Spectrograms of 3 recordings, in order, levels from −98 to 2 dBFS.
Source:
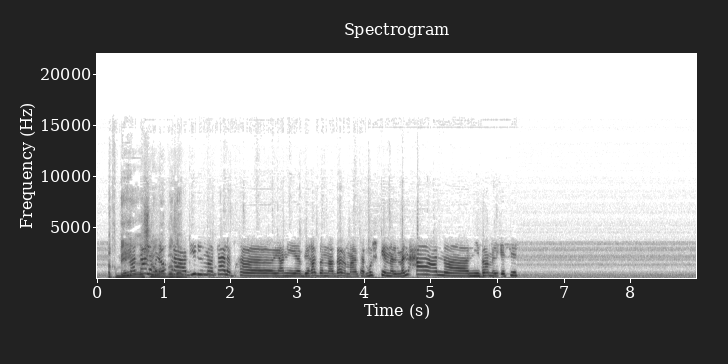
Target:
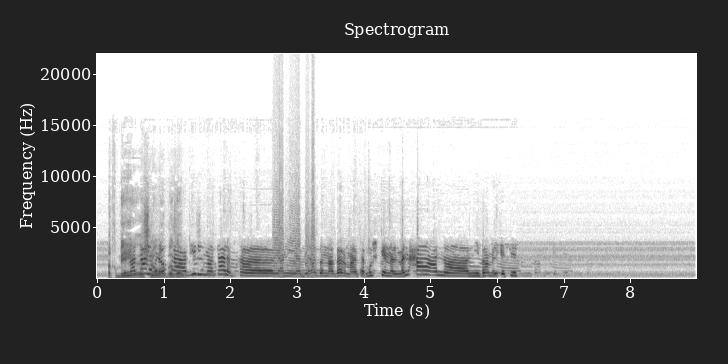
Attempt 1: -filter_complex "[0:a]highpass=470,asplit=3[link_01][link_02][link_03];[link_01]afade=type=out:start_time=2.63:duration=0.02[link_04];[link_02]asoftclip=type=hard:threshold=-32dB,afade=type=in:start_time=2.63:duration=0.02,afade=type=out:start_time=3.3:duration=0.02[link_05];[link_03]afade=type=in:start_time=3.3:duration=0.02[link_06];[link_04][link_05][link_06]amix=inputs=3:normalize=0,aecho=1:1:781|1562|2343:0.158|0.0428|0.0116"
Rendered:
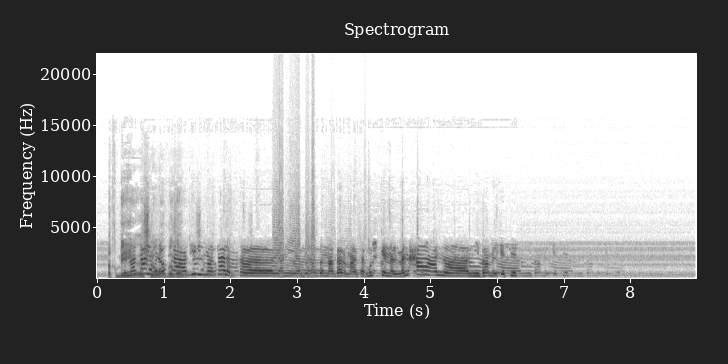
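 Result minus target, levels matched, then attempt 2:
echo-to-direct +7.5 dB
-filter_complex "[0:a]highpass=470,asplit=3[link_01][link_02][link_03];[link_01]afade=type=out:start_time=2.63:duration=0.02[link_04];[link_02]asoftclip=type=hard:threshold=-32dB,afade=type=in:start_time=2.63:duration=0.02,afade=type=out:start_time=3.3:duration=0.02[link_05];[link_03]afade=type=in:start_time=3.3:duration=0.02[link_06];[link_04][link_05][link_06]amix=inputs=3:normalize=0,aecho=1:1:781|1562:0.0668|0.018"

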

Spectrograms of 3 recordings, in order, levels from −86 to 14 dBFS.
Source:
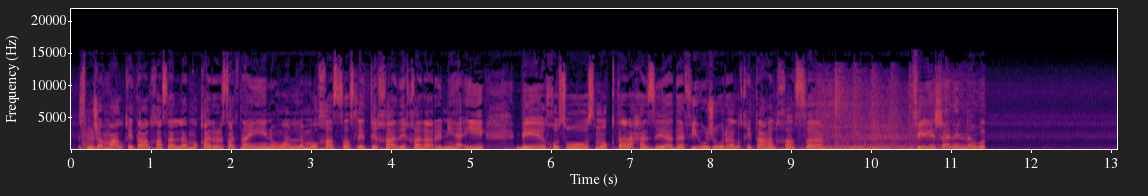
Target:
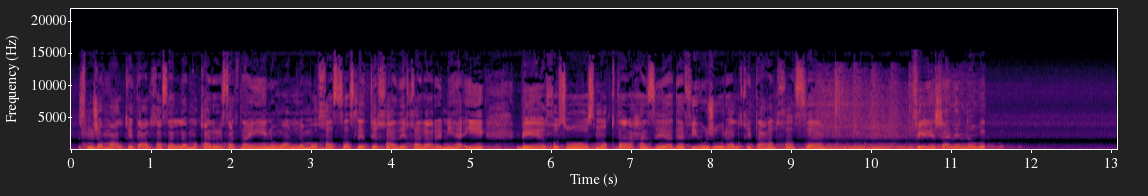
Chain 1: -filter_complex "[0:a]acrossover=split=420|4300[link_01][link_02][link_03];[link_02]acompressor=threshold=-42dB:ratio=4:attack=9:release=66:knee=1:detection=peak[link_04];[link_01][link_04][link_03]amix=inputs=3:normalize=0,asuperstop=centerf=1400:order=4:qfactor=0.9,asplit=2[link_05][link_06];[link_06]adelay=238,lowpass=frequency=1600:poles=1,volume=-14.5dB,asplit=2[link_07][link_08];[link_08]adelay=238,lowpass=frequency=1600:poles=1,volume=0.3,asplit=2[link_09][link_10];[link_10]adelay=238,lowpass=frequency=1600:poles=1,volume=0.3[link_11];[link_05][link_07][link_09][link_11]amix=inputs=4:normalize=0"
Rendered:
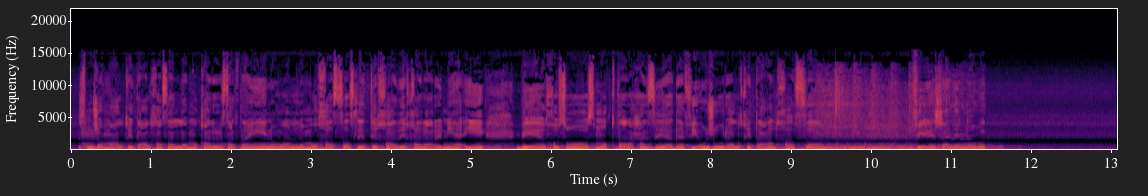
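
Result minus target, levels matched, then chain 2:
downward compressor: peak gain reduction +13.5 dB
-filter_complex "[0:a]asuperstop=centerf=1400:order=4:qfactor=0.9,asplit=2[link_01][link_02];[link_02]adelay=238,lowpass=frequency=1600:poles=1,volume=-14.5dB,asplit=2[link_03][link_04];[link_04]adelay=238,lowpass=frequency=1600:poles=1,volume=0.3,asplit=2[link_05][link_06];[link_06]adelay=238,lowpass=frequency=1600:poles=1,volume=0.3[link_07];[link_01][link_03][link_05][link_07]amix=inputs=4:normalize=0"

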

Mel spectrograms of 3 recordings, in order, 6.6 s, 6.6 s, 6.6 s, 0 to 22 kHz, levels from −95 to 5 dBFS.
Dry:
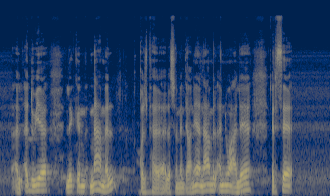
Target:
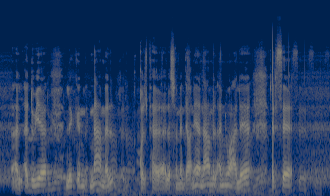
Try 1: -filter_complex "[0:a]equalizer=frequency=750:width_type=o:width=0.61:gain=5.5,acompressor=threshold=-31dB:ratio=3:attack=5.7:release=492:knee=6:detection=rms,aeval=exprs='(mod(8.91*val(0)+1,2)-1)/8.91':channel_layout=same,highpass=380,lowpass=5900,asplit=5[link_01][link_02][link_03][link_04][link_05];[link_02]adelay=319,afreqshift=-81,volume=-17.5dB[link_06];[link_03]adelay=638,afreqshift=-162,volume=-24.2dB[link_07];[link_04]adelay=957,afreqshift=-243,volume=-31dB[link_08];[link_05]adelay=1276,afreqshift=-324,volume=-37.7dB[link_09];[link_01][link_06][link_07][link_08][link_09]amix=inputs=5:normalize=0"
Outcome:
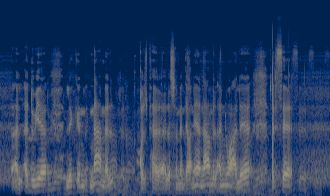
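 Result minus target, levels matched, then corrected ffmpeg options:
1,000 Hz band +2.5 dB
-filter_complex "[0:a]equalizer=frequency=750:width_type=o:width=0.61:gain=-3.5,acompressor=threshold=-31dB:ratio=3:attack=5.7:release=492:knee=6:detection=rms,aeval=exprs='(mod(8.91*val(0)+1,2)-1)/8.91':channel_layout=same,highpass=380,lowpass=5900,asplit=5[link_01][link_02][link_03][link_04][link_05];[link_02]adelay=319,afreqshift=-81,volume=-17.5dB[link_06];[link_03]adelay=638,afreqshift=-162,volume=-24.2dB[link_07];[link_04]adelay=957,afreqshift=-243,volume=-31dB[link_08];[link_05]adelay=1276,afreqshift=-324,volume=-37.7dB[link_09];[link_01][link_06][link_07][link_08][link_09]amix=inputs=5:normalize=0"

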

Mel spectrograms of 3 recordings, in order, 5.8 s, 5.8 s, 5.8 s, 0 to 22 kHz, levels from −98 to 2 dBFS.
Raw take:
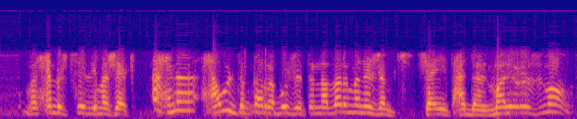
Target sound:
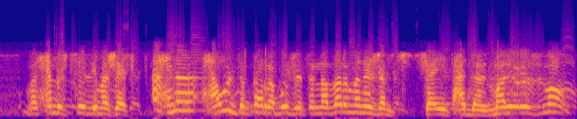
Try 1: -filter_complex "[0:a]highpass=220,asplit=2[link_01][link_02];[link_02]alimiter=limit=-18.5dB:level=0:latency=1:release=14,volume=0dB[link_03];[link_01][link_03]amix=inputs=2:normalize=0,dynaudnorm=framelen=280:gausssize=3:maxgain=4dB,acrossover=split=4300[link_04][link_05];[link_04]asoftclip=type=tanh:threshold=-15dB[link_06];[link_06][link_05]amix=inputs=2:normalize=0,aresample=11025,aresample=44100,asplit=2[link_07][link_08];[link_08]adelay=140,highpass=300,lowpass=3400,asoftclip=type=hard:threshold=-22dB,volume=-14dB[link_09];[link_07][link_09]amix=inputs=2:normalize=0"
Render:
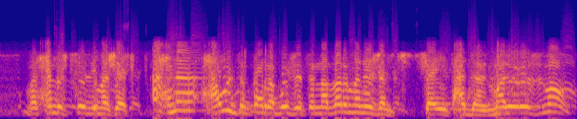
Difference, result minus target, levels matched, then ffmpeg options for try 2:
soft clipping: distortion +14 dB
-filter_complex "[0:a]highpass=220,asplit=2[link_01][link_02];[link_02]alimiter=limit=-18.5dB:level=0:latency=1:release=14,volume=0dB[link_03];[link_01][link_03]amix=inputs=2:normalize=0,dynaudnorm=framelen=280:gausssize=3:maxgain=4dB,acrossover=split=4300[link_04][link_05];[link_04]asoftclip=type=tanh:threshold=-4.5dB[link_06];[link_06][link_05]amix=inputs=2:normalize=0,aresample=11025,aresample=44100,asplit=2[link_07][link_08];[link_08]adelay=140,highpass=300,lowpass=3400,asoftclip=type=hard:threshold=-22dB,volume=-14dB[link_09];[link_07][link_09]amix=inputs=2:normalize=0"

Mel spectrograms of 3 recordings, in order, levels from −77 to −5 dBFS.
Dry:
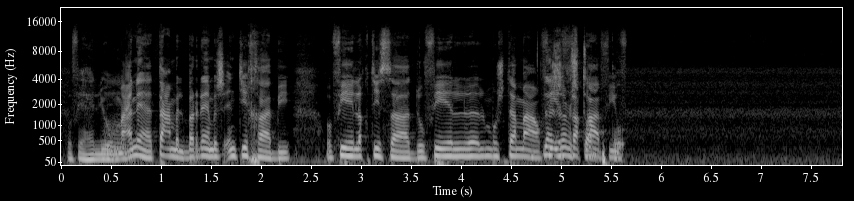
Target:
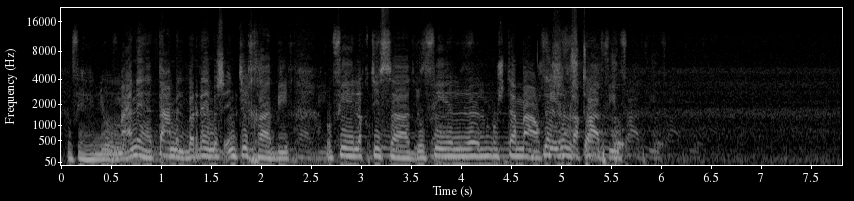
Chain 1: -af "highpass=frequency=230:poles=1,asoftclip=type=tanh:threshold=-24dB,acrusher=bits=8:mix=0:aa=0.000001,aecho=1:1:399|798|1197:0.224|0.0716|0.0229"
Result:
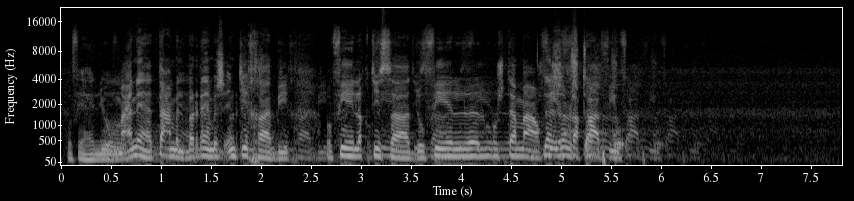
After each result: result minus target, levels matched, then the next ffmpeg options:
soft clipping: distortion −8 dB; 125 Hz band −3.0 dB
-af "highpass=frequency=230:poles=1,asoftclip=type=tanh:threshold=-31.5dB,acrusher=bits=8:mix=0:aa=0.000001,aecho=1:1:399|798|1197:0.224|0.0716|0.0229"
